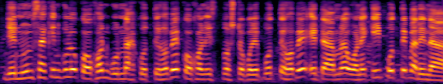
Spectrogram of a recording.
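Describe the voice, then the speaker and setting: A man teaching Quran reading in a step-by-step lesson, chanting each word slowly and drawn out, then explaining the rules in plain talk. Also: high voice. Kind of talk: slow step-by-step recitation lesson.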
